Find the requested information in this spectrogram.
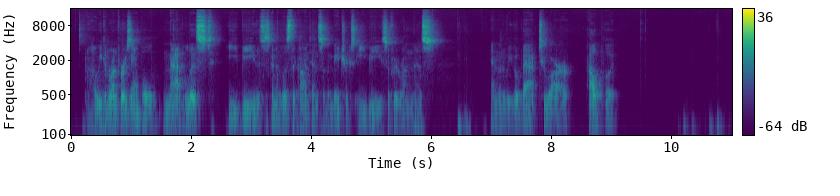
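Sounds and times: soft low thumps: 5.6 - 7.4, 10.2 - 11.0.

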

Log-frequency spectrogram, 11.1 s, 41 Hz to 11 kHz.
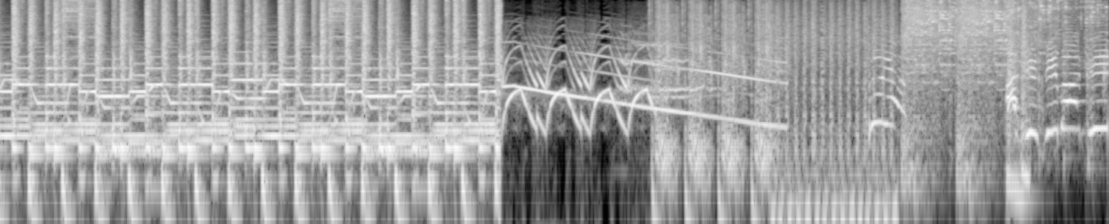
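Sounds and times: drum beat: 0.0 - 5.0, 6.8 - 11.0
siren-style sound effect: 5.0 - 8.0.

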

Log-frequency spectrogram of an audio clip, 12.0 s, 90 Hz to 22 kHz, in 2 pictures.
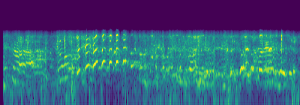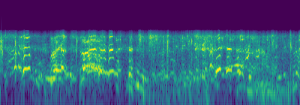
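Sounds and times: young men whooping and shouting: 4.9 - 8.5.

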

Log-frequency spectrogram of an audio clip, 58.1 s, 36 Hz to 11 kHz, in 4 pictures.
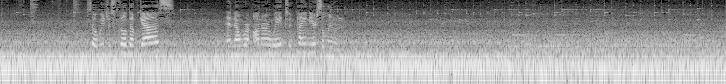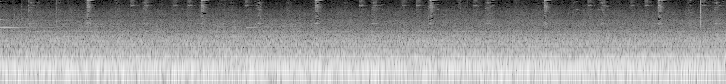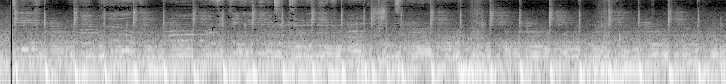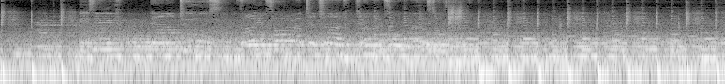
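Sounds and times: background music: 0.0 - 58.0
car driving at highway speed: 0.0 - 58.0.

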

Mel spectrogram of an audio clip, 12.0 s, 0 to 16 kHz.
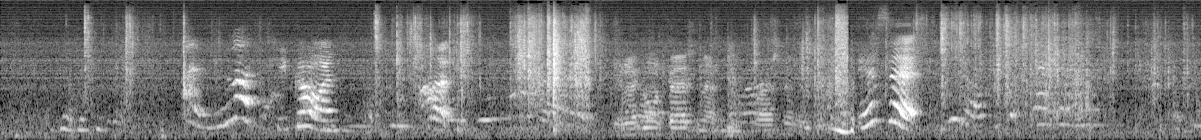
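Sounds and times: wrapping paper crinkling and tearing: 3.7 - 6.1, 9.2 - 12.0
voice talking or babbling: 8.2 - 8.6.

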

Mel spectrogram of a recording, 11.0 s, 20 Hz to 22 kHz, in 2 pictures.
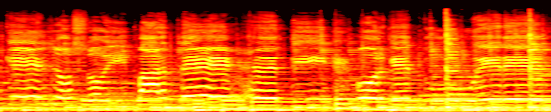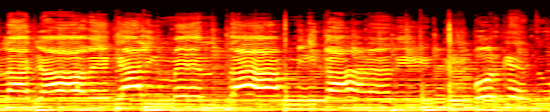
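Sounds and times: man singing: 0.0 - 11.0
nylon-string guitar playing: 0.0 - 11.0.

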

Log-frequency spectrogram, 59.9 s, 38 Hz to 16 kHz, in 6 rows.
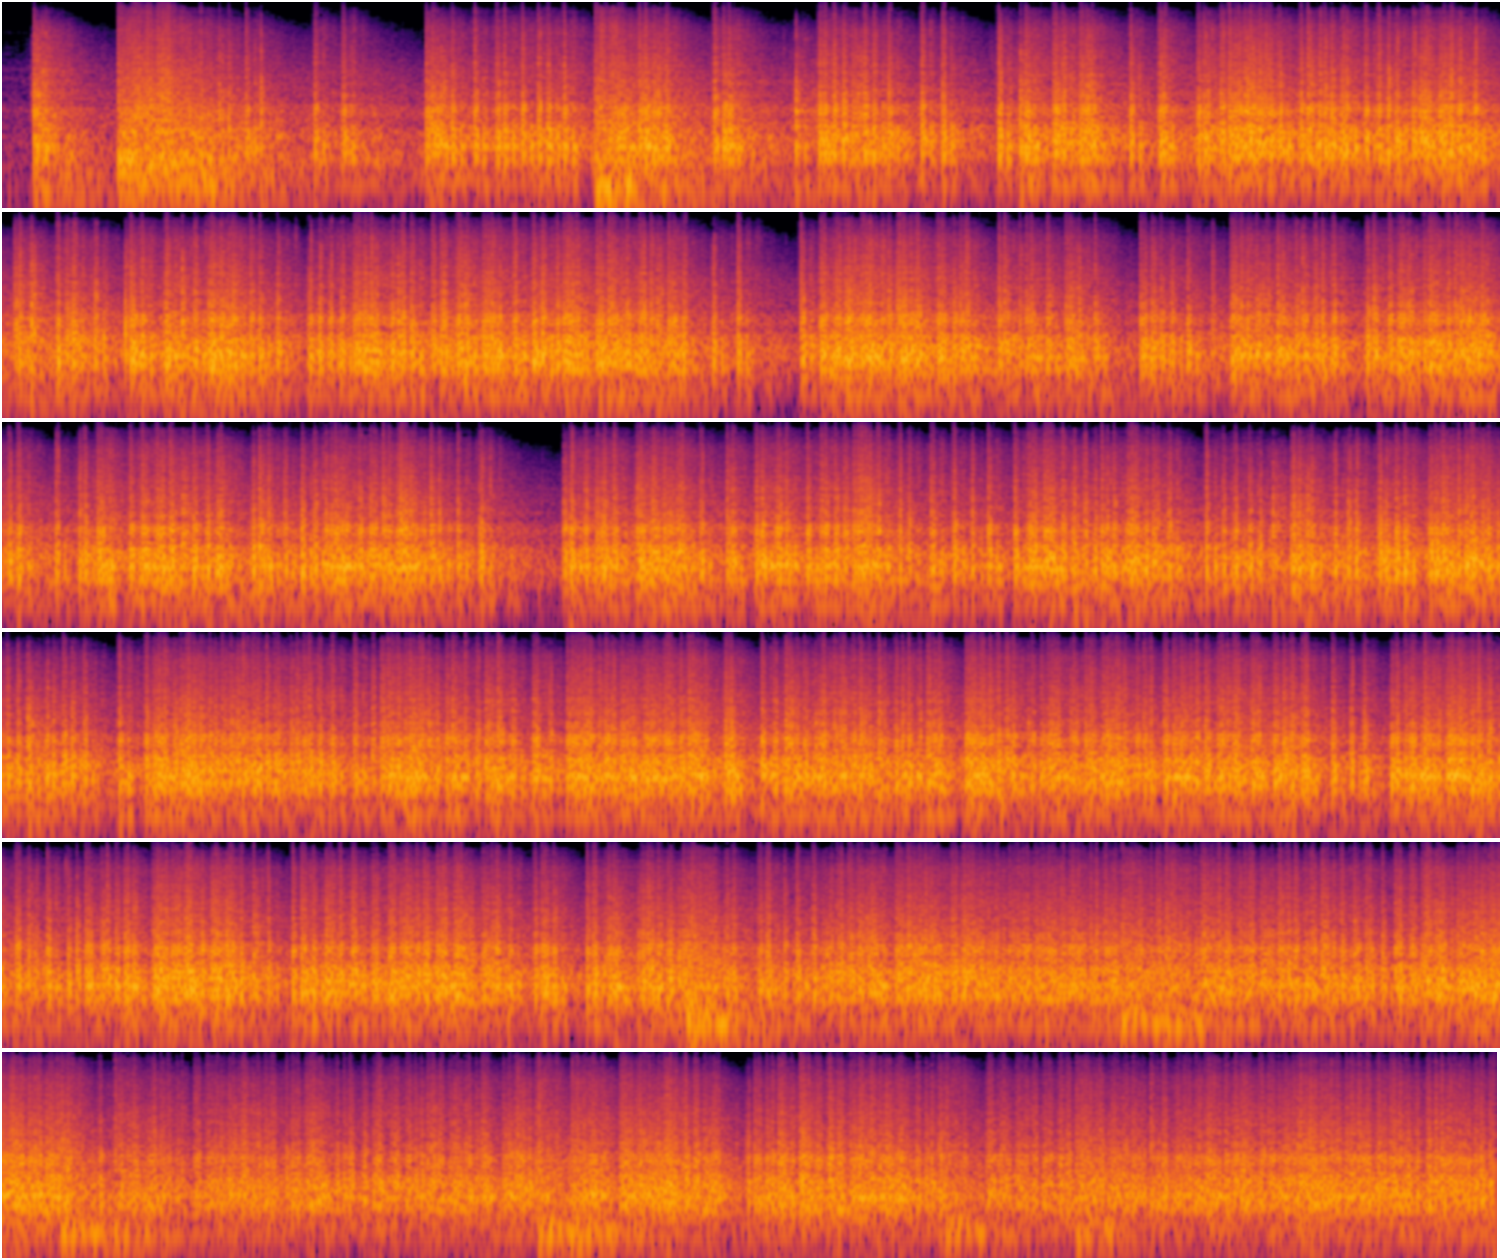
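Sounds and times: fireworks bangs: 0.0 - 59.9.

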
